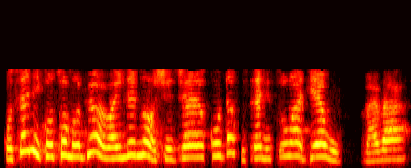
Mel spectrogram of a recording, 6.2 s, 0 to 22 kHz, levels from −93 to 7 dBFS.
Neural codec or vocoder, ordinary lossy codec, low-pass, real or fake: codec, 24 kHz, 6 kbps, HILCodec; AAC, 16 kbps; 7.2 kHz; fake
